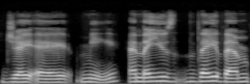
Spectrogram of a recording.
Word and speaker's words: Jamie: And we should note it's pronounced J A me.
